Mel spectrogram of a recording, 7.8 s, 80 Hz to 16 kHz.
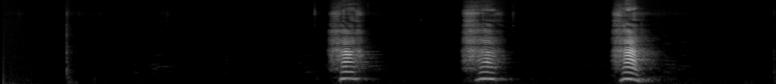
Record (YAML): exhalation_length: 7.8 s
exhalation_amplitude: 8912
exhalation_signal_mean_std_ratio: 0.2
survey_phase: beta (2021-08-13 to 2022-03-07)
age: 45-64
gender: Female
wearing_mask: 'No'
symptom_none: true
smoker_status: Ex-smoker
respiratory_condition_asthma: false
respiratory_condition_other: false
recruitment_source: REACT
submission_delay: 5 days
covid_test_result: Negative
covid_test_method: RT-qPCR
